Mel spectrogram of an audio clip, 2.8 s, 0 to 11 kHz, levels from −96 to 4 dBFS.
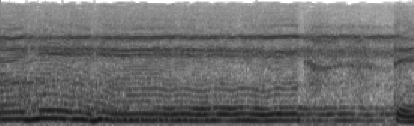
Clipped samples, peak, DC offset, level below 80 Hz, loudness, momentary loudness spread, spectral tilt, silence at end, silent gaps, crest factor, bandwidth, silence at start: under 0.1%; 0 dBFS; under 0.1%; -38 dBFS; -9 LUFS; 5 LU; -5.5 dB/octave; 0 s; none; 10 dB; 10.5 kHz; 0 s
